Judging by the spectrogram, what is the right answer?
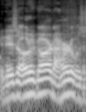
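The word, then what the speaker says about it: Ødegaard: get and should be announcing imminently is Martin Odegaard, or Erdegaard, I think is how you pronounce that O. It's it's a O, like Odegaard. Or Odegaard. It is O. It is Odegaard. I heard it was Erdegaard.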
